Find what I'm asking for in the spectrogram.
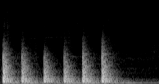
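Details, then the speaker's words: Knock test on bare car door before applying KilMat sound deadener: six quick knocks, each with a hollow ringing tail; plain hollow sheet metal with no sound deadening. "But definitely right now, I mean, this is just plain hollow."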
